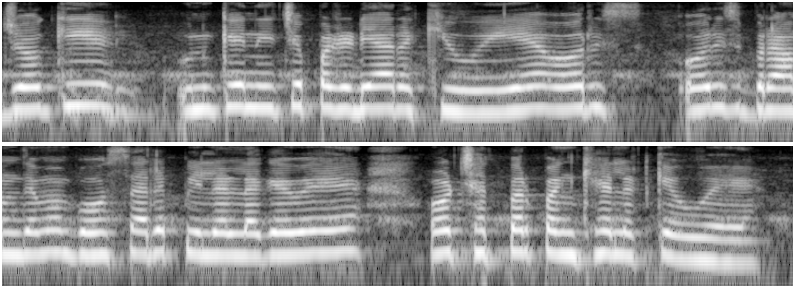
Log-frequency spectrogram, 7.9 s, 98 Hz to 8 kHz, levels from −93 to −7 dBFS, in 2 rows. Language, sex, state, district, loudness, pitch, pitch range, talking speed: Hindi, female, Uttar Pradesh, Saharanpur, -15 LUFS, 270 Hz, 260-280 Hz, 195 wpm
